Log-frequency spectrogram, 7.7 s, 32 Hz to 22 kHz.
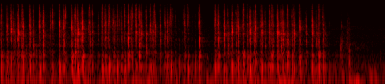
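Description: Fingertips of both hands type on a small 68-key backlit mechanical keyboard with round, typewriter-style plastic keycaps on a silver metal plate. Bright, sharp clicks come in an uneven rhythm with a short pause near the middle. The typing stops at about six and a half seconds, followed by one faint final tap.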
